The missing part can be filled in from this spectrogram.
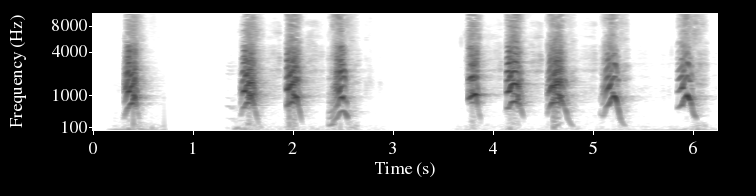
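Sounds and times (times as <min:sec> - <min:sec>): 
poodle yapping in high sharp barks: 0:01.5 - 0:02.7, 0:03.7 - 0:06.2.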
